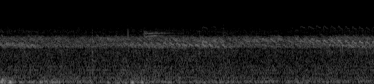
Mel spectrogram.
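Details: A flock of Bohemian waxwings (Bombycilla garrulus) feeding on mountain ash berries gives a steady wash of high, thin, buzzy trills, many birds overlapping, over a low background rumble.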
